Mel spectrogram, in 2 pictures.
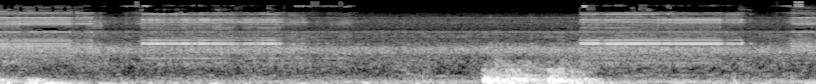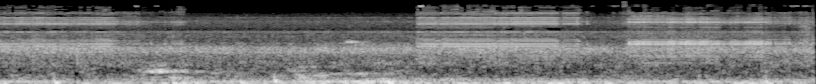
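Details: Replacement reMarkable Paper Pro tablet, recorded while scrolling a PDF: faint high-pitched electronic coil whine that comes and goes over quiet room noise, noticeably less than on the returned original unit.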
